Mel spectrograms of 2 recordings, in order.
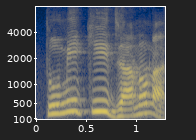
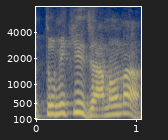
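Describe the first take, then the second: First: Slow, with কি stressed in "তুমি কি জানো না?"; teacher posing a yes-no question to the class; question read out. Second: কি stressed with a rising end in "তুমি কি জানো না?"; teacher asking the class directly; asking a student. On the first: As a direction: ask it slowly, leaning on কি. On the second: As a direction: put it to a student as a real question. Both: Shown as a demonstration. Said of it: "এই অংশটা আমি যদি কাউকে জিজ্ঞেস করি".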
